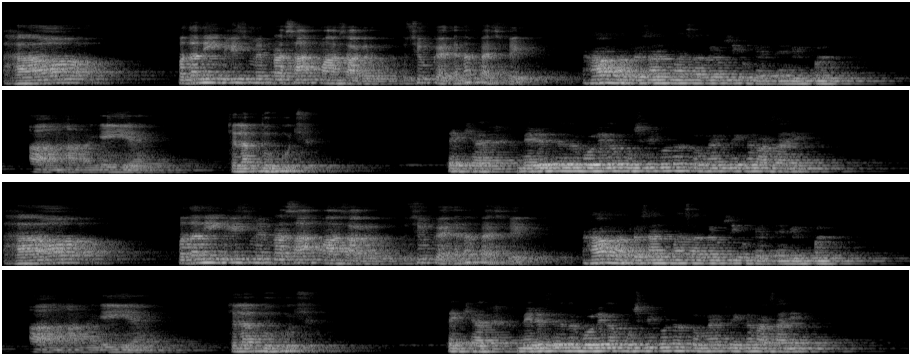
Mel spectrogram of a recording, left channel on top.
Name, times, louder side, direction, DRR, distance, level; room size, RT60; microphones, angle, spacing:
voice 1, 0.0-1.0 1.8-5.2 9.3-10.6 11.3-12.2, left 1 dB, 30° left, -1 dB, 1.1 m, -29 dB
voice 2, 5.8-8.3 11.6-11.9 13.5-17.1, left 1 dB, 35° right, -2 dB, 1.5 m, -26 dB
7.9 x 4.2 x 4.0 m, 1.3 s
head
